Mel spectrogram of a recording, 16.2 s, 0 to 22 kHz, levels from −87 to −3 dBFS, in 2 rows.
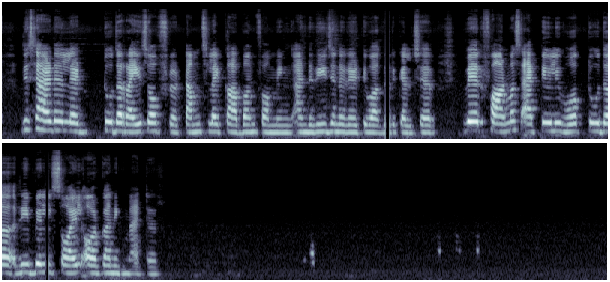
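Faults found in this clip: Gap at a join of encoded pieces, encoder/concatenation stage: separately encoded speech segments joined untrimmed, so encoder start delay and last-frame padding remain. Silence, its edges smeared by the codec, interrupts continuous speech, which resumes where it stopped. 5.11–5.16 s (about 56 ms) after "carbon farming and regenerative"; 8.65–8.70 s (about 50 ms) between "actively work to the" and "soil organic matter".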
